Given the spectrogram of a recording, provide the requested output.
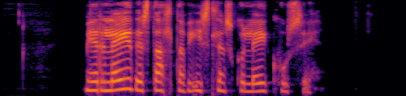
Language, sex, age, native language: Icelandic, female, 40-49, Icelandic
